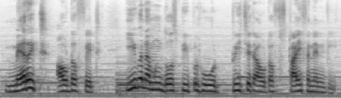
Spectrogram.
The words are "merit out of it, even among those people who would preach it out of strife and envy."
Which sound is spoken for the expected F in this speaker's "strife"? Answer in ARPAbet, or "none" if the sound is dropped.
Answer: F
